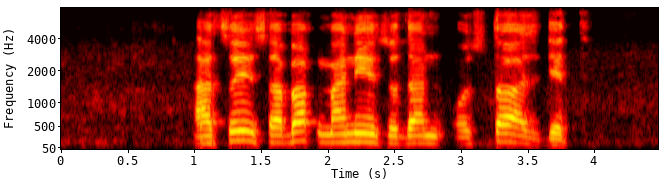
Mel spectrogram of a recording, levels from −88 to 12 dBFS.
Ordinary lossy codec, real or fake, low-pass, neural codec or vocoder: Opus, 32 kbps; real; 7.2 kHz; none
